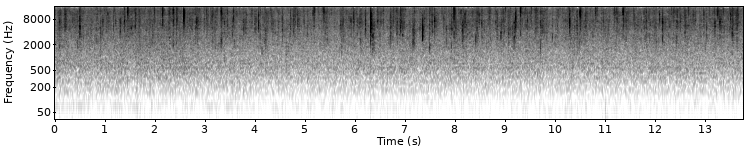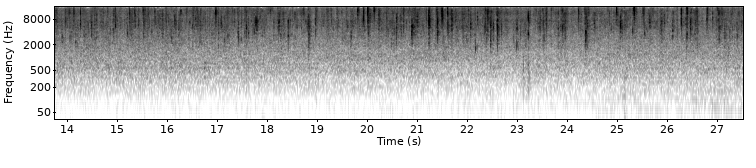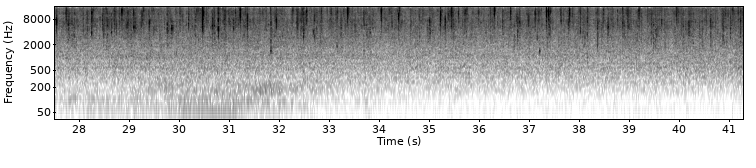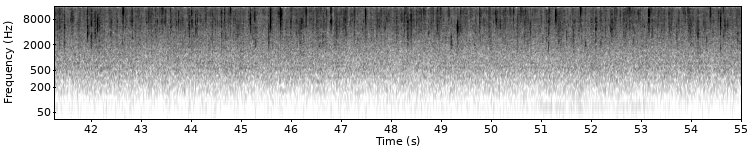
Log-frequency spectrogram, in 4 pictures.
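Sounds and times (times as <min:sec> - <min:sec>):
raindrops ticking close by: 0:00.0 - 0:55.0
steady rain: 0:00.0 - 0:55.0
low rumble: 0:24.8 - 0:34.6.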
